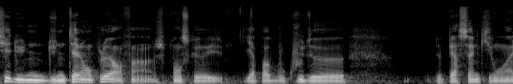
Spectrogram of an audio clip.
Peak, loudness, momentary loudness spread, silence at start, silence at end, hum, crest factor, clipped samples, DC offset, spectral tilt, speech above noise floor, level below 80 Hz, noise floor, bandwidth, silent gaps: -6 dBFS; -22 LUFS; 12 LU; 0 s; 0 s; none; 16 dB; under 0.1%; under 0.1%; -7 dB/octave; 30 dB; -46 dBFS; -51 dBFS; 15.5 kHz; none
